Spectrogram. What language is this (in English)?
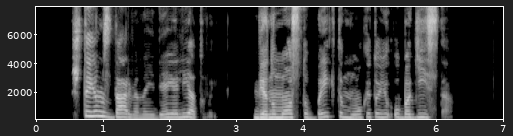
Lithuanian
